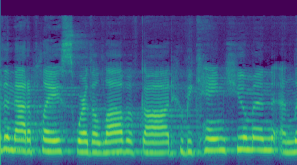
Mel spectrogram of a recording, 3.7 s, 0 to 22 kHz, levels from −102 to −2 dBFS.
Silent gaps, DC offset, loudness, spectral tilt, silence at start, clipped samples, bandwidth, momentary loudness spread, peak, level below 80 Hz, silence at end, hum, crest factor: none; under 0.1%; -22 LUFS; -4.5 dB/octave; 0 s; under 0.1%; 15.5 kHz; 4 LU; -6 dBFS; -84 dBFS; 0 s; none; 16 dB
